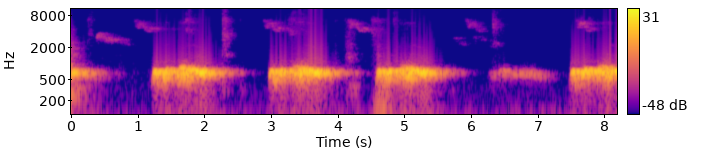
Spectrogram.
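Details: Calling Spotted dove, used to goad another dove into a fight: loud, husky coos of over a second, repeated about every two seconds, with one quieter coo among them. Faint high bird chirps sound behind.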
